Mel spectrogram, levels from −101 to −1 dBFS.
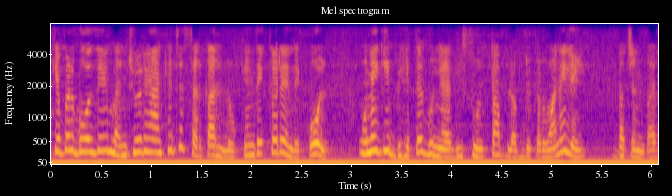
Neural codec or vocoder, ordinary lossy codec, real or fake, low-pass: codec, 44.1 kHz, 7.8 kbps, Pupu-Codec; none; fake; 7.2 kHz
